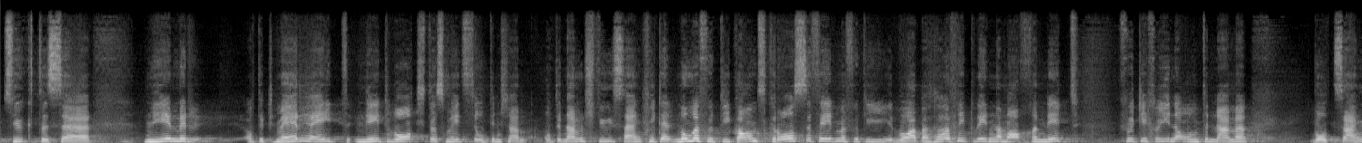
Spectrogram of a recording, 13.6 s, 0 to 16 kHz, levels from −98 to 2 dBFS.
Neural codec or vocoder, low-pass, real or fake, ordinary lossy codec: codec, 44.1 kHz, 2.6 kbps, DAC; 14.4 kHz; fake; none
